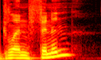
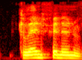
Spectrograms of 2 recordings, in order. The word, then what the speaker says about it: Glenfinnan: Is it Glenfinnan? – Yes. – Glenfinnan? – It's the Glenfinnan Viaduct, and the train is the Jacobite Express.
